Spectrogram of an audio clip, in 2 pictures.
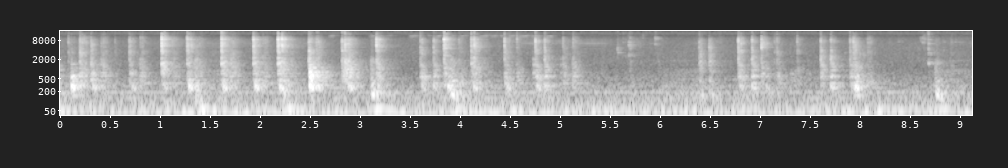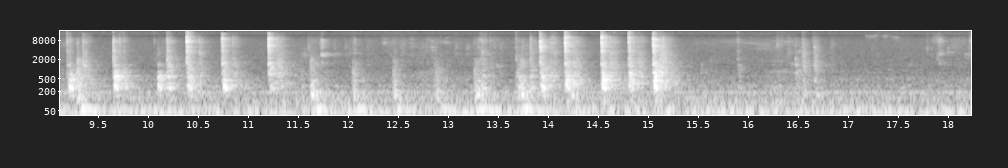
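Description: Plastic keyboard keys and pads tap and click quickly under fingers.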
